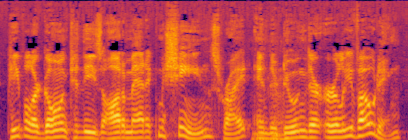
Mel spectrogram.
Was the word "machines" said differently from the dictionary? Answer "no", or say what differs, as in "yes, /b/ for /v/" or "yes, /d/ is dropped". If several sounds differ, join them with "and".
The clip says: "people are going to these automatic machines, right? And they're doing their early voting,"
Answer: no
